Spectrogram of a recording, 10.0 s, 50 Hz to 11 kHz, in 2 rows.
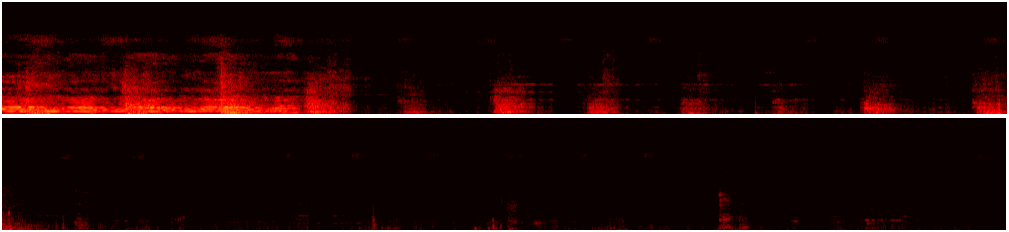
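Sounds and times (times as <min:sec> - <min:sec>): footsteps on a staircase: 0:00.0 - 0:07.7.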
